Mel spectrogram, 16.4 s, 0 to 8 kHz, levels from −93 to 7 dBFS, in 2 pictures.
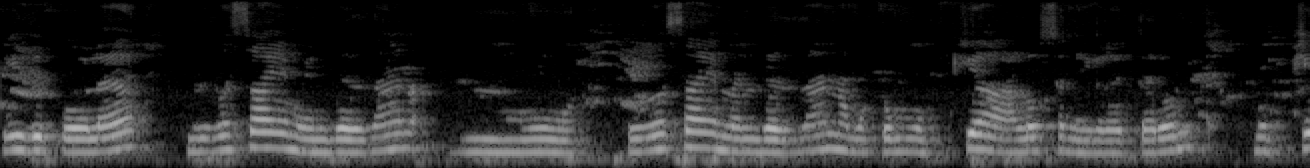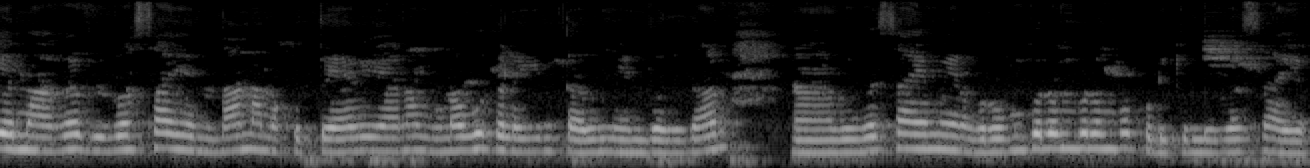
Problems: background sounds at intervals, background conversations at intervals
